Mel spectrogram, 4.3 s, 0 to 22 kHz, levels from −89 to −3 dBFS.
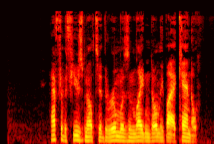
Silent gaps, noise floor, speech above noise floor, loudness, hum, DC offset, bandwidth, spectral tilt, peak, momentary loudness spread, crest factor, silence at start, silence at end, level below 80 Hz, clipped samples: none; -68 dBFS; 41 dB; -28 LUFS; none; under 0.1%; 16 kHz; -5 dB/octave; -10 dBFS; 5 LU; 20 dB; 1 s; 0.35 s; -60 dBFS; under 0.1%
